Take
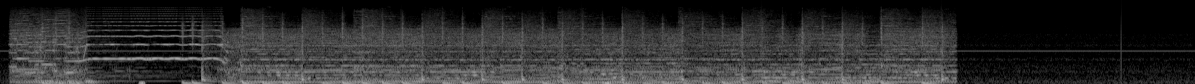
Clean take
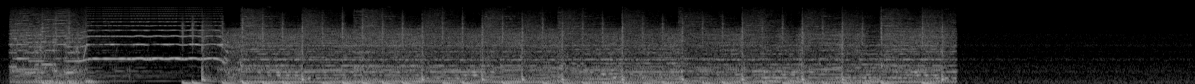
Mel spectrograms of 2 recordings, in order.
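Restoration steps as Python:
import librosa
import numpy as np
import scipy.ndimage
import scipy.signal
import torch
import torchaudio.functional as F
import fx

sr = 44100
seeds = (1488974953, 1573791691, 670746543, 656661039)

y = fx.fix_declick_ar(x, sr, threshold=10.0)
y = fx.notch(y, sr, hz=1800.0, q=30.0)
y = fx.fix_deplosive(y, sr, at_s=(0.74, 1.38, 6.04))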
